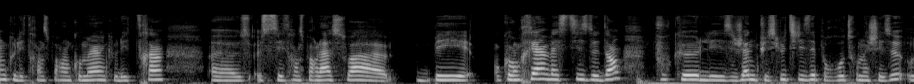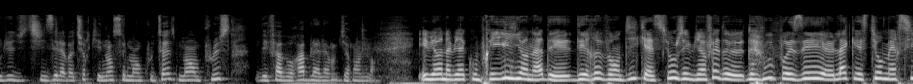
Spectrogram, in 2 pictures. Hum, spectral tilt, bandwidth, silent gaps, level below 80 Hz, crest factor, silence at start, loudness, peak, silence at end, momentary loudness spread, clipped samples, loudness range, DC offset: none; -5 dB/octave; 11 kHz; none; -36 dBFS; 16 dB; 0 s; -17 LUFS; -2 dBFS; 0 s; 16 LU; under 0.1%; 12 LU; under 0.1%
